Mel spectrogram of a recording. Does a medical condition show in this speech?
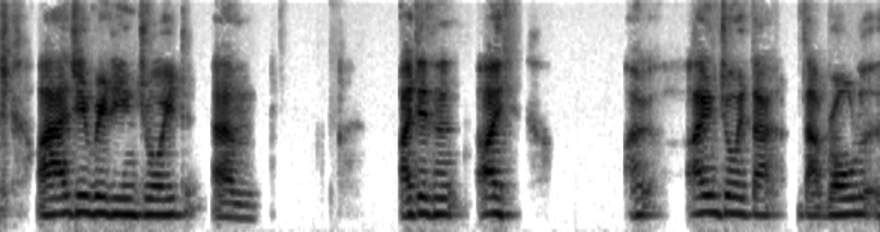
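Yes: cerebral palsy; from birth.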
